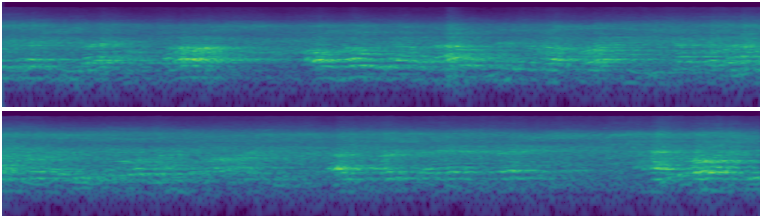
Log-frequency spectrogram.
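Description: Small electric model cars whine as they race around a track.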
